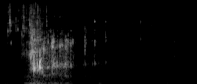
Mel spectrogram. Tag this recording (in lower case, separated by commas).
fill (with liquid), liquid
